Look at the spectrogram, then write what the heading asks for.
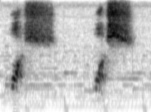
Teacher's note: there is no vibration in the consonants sh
